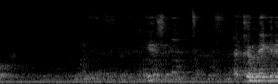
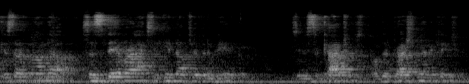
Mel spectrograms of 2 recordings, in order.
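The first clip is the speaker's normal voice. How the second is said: usual speaking voice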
